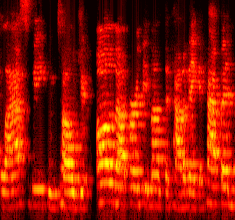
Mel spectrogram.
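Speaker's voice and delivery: usual speaking voice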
